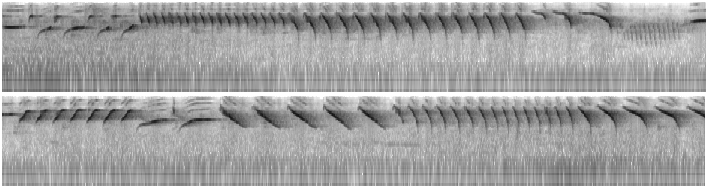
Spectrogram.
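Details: Yellow Abyssinian canary, a male, delivers dense rapid trills and quick downslurred notes, pausing briefly midway before resuming with more fast repeated phrases.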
